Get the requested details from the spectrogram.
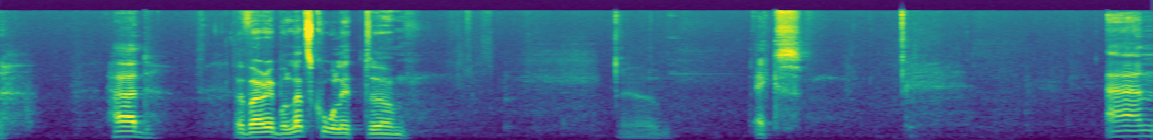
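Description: A man speaks calmly in a room with a slight echo, pausing between phrases.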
